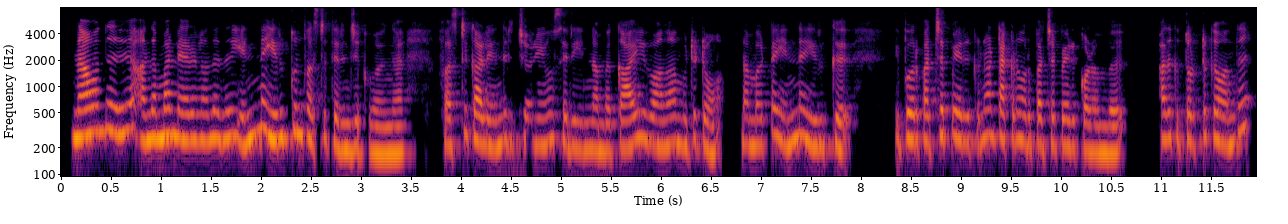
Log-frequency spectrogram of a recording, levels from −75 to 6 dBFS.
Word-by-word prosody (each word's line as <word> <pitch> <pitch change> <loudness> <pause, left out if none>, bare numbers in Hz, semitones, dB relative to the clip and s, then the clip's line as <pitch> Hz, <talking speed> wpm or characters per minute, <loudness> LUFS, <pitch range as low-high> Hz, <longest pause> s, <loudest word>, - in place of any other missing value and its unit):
நான் 270 +2 +8
வந்து 305 +1 0 0.3
அந்த 245 +1 +5
மாரி 275 +1 +6
நேரங்கள்ல 245 -1 +1
வந்து 255 +1 +2
வந்து 255 +2 +1
என்ன 275 +7 +3
இருக்குன்னு, 265 +2 +1
ஃபர்ஸ்ட்டு 250 -1 -2
தெரிஞ்சுக்குவேங்க. 180 -3 +1 0.4
ஃபர்ஸ்ட்டு 210 +6 -3
காலைல 225 -3 +4
எழுந்திரிச்சோனயும் 225 +1 -3
சரி, 200 -2 -2 0.2
நம்ப 190 0 -1
காய் 215 +6 +2
வாங்காம 215 +2 -1
விட்டுட்டோம், 205 -4 -2 0.2
நம்மட்ட 215 +2 -3
என்ன 245 +5 +1 0.2
இருக்கு? 210 0 -1 0.6
இப்ப 230 +3 -5
ஒரு 240 - -1
பச்சப்பயிறு 255 +1 0
இருக்குனா, 235 +4 -3
டக்குனு 245 -1 +1
ஒரு 225 - -4
பச்சபயிறு 215 -1 -2
குழம்பு 180 -1 +1 0.5
அதுக்கு 250 -1 -2
தொட்டுக்க 250 +2 -2
வந்து 225 +9 -1
230 Hz, 165 wpm, -23 LUFS, 210-250 Hz, 0.6 s, நான்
